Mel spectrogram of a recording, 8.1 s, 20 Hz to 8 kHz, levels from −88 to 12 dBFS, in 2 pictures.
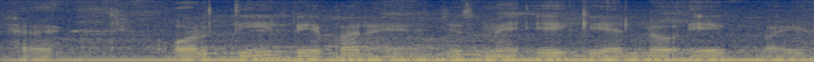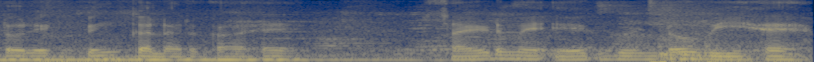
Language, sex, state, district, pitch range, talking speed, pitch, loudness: Hindi, male, Uttar Pradesh, Jyotiba Phule Nagar, 100-115 Hz, 160 wpm, 110 Hz, -23 LUFS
